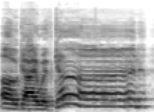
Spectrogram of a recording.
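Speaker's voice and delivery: high, drawn-out hammed-up call; theatrical high-pitched plea; mock summoning call. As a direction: call out slowly to a faraway rescuer.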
